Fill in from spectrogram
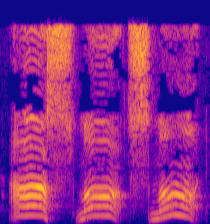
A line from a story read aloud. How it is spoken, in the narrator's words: he cried in a kind of ecstasy of delight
